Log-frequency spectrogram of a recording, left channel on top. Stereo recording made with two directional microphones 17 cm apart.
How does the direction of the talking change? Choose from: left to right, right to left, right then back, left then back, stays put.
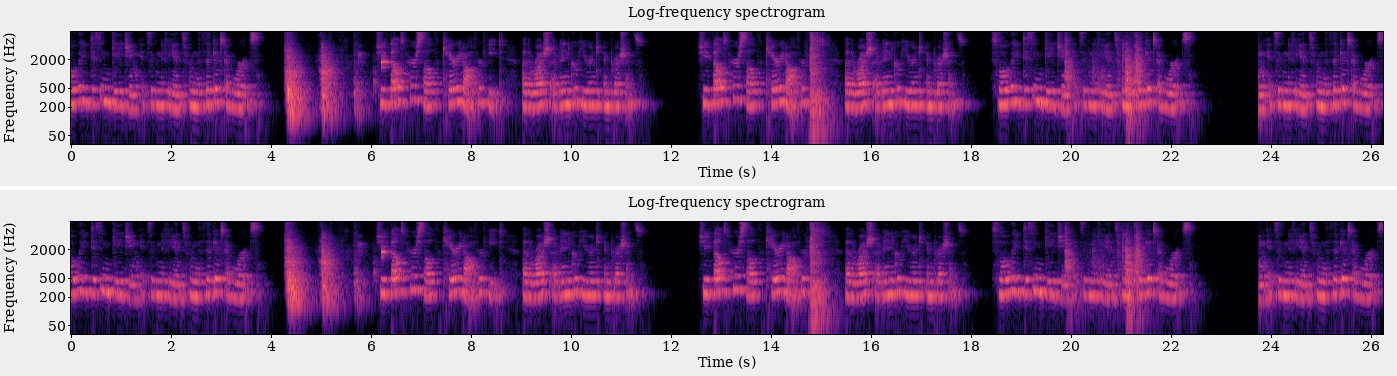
stays put.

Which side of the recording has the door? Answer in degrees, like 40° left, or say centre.
20° left.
